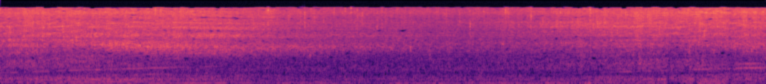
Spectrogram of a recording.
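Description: Two cars passing one after the other on a wet road, their tyres hissing through the water and their engine notes rising as they go by, one in the first seconds and one near the end.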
